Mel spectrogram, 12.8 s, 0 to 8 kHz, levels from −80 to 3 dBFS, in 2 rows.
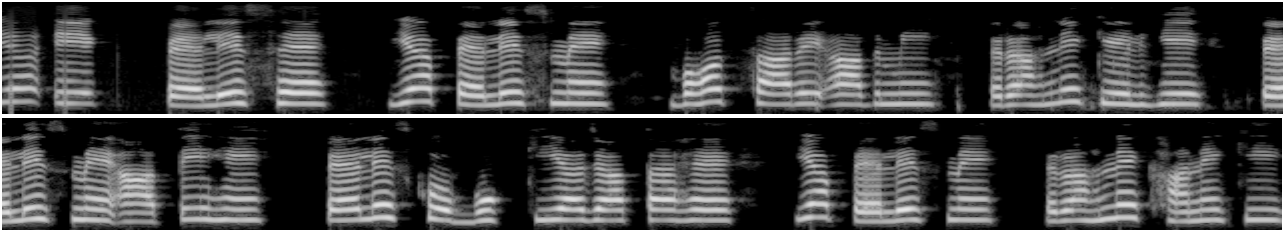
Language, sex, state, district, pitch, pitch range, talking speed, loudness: Hindi, female, Bihar, Saran, 280 Hz, 270-295 Hz, 140 wpm, -15 LUFS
